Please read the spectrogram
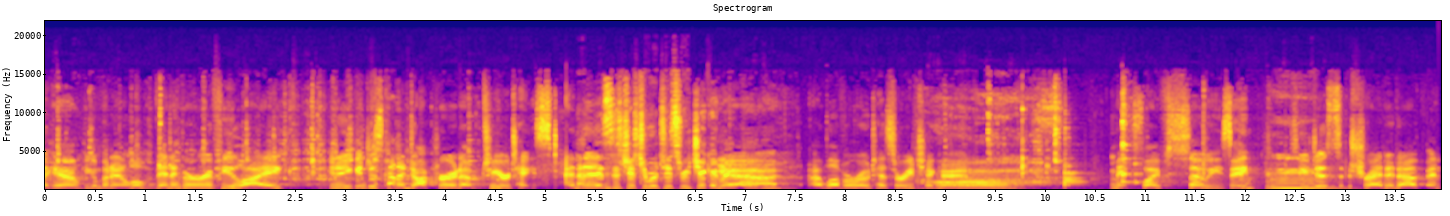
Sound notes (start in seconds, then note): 8.8 Rachael moans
